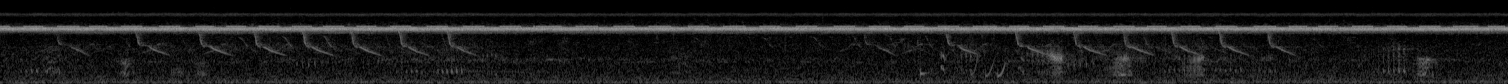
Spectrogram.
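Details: Evening crickets at twilight keep up one continuous high-pitched ring. Two bursts of quick downward-sliding whistles from another animal come at the start and again past the middle.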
